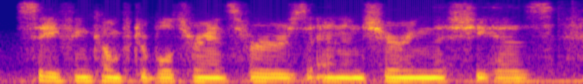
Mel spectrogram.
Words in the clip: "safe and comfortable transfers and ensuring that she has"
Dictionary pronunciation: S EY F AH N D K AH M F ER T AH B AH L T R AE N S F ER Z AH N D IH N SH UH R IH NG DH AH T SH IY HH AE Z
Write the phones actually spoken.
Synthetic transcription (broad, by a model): S EY F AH N K AH M F T AH B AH L T R AE N S F ER Z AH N IH N SH UH R IH NG DH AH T SH IY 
